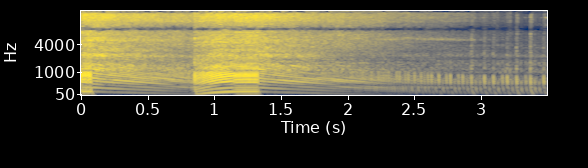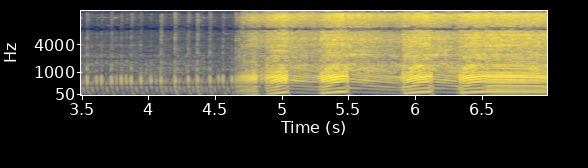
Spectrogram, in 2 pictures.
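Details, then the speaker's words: 1978 Homelite XL12 chainsaw, run after years of sitting, cutting firewood: revs cleanly, pulls down steadily in the cut and climbs back crisply between blips; a healthy two-stroke under load. "So, we're going to fire up the saw here and we're going to make it cut. See how it does."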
